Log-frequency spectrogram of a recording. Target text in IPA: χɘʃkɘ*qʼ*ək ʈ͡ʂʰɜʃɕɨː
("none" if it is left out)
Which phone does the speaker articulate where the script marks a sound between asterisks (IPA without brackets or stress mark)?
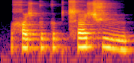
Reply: k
